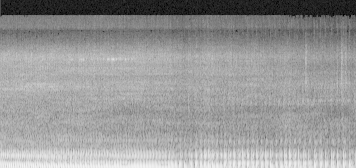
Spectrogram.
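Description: A quad bike engine roars loudly up close, then drops to a throbbing idle as the bike slows.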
